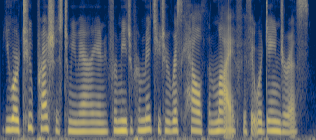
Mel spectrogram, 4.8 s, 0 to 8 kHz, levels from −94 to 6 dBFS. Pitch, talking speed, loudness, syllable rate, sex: 205 Hz, 265 wpm, -19 LUFS, 6.2 syllables/s, female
